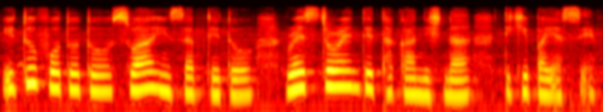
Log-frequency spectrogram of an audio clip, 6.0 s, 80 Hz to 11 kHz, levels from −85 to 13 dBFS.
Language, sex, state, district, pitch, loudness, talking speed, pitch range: Nagamese, female, Nagaland, Dimapur, 195 Hz, -17 LUFS, 140 wpm, 175-225 Hz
